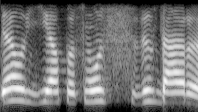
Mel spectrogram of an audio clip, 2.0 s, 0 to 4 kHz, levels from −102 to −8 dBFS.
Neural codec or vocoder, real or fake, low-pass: autoencoder, 48 kHz, 128 numbers a frame, DAC-VAE, trained on Japanese speech; fake; 3.6 kHz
